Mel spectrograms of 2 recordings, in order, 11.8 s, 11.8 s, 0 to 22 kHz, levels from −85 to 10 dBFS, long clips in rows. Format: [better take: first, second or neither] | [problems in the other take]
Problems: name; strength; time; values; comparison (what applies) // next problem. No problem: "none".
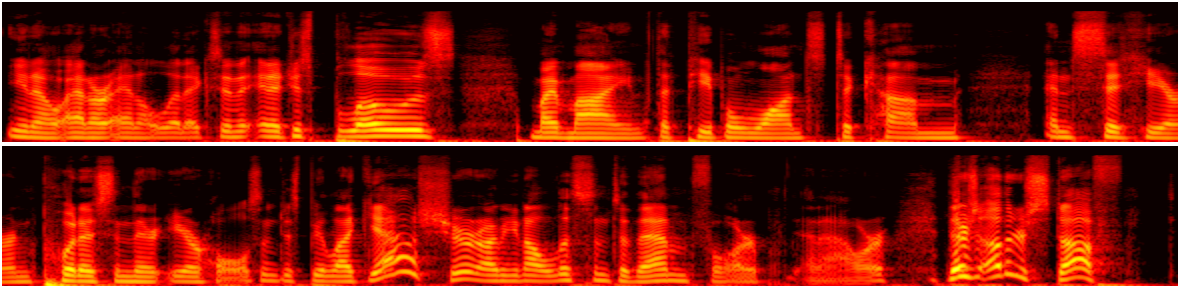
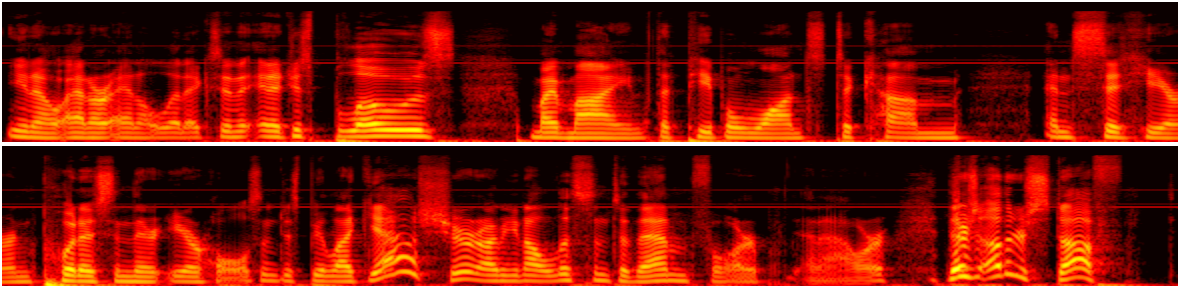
first | high-pitched whine; faint; throughout; 3.5 kHz, 35 dB below the speech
